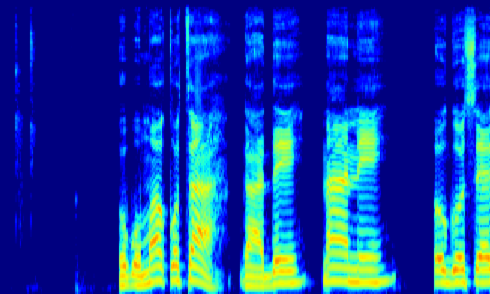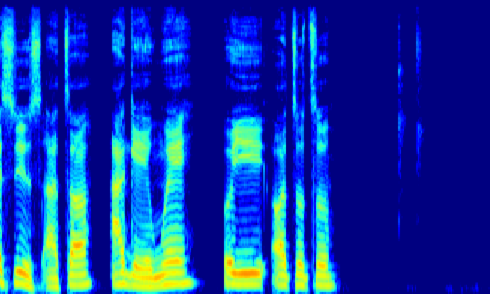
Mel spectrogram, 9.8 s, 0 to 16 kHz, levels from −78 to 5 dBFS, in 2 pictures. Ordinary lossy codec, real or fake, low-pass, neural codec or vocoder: none; real; 14.4 kHz; none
